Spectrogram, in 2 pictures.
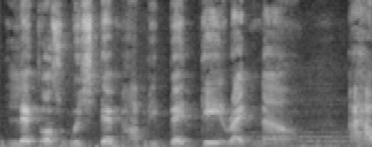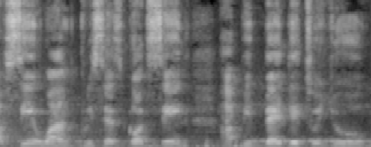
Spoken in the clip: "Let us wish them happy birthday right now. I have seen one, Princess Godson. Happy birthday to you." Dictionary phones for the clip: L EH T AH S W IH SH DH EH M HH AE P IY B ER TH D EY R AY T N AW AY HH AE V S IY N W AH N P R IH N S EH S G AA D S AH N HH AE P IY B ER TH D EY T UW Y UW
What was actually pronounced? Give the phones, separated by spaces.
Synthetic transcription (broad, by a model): L EH T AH S W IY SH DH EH M HH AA P IY B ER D D EY R AY T N AW AY HH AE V S IY N W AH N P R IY S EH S G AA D S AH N HH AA P IY B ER D EY T UW Y UW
